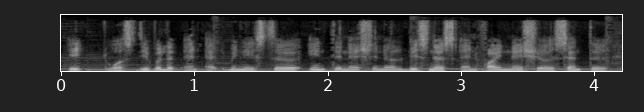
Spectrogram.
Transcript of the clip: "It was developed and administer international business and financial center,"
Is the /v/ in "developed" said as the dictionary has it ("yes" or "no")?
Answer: yes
